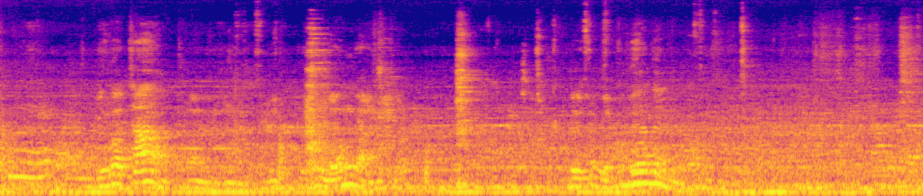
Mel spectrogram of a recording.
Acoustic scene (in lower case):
restaurant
